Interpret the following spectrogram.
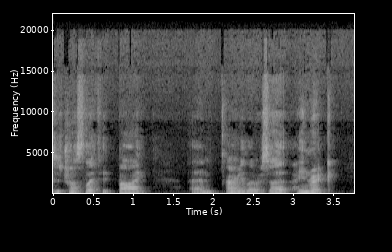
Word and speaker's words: Heinrich: And I should say this is translated by Ari Larissa Heinrich. Heinrich, I should say. I always say that name wrong. Heinrich.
